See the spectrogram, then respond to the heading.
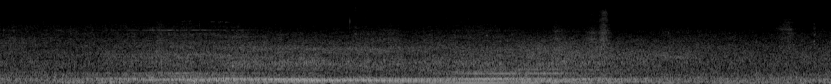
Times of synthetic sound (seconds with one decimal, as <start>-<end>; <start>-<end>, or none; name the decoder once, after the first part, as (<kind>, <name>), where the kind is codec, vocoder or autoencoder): none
